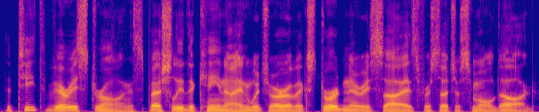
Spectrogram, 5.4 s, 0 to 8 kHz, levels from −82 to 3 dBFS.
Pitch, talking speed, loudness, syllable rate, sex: 95 Hz, 190 wpm, -17 LUFS, 5.3 syllables/s, male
